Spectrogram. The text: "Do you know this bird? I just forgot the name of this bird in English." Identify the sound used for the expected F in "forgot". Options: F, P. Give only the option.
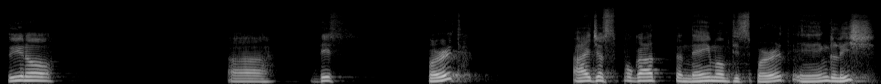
F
